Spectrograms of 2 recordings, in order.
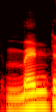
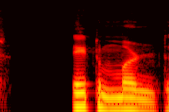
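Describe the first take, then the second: First: मेंट with a full "e", as "ment"; "ment" with an unreduced vowel; full-vowel wrong ending. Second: स्टेटमेंट slowly, ending in a weak "munt"; slow STATE-munt, schwa in the last syllable; reduced final vowel. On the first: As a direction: say मेंट with a clear E, not reduced. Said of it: "मेंट नहीं बोल रहा मैं". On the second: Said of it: "देख रहे हो ना आवाज". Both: Shown as a demonstration.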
